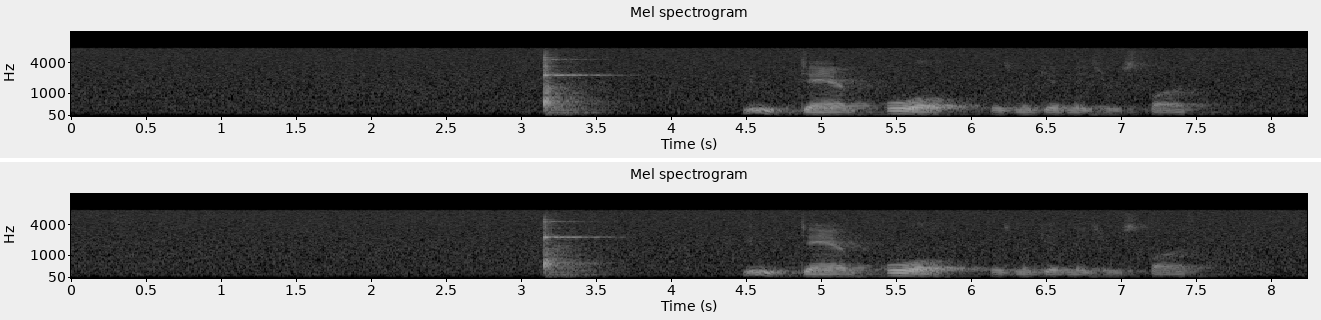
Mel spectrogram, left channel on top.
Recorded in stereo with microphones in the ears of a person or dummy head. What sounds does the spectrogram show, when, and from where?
3.2 s a piano: 5° left (ahead or behind), 2.5 m
4.5 s a man speaking: 5° right (ahead or behind), 1.7 m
